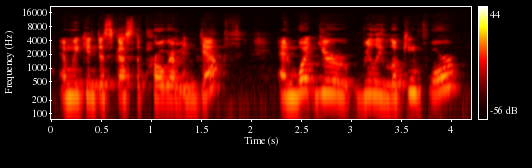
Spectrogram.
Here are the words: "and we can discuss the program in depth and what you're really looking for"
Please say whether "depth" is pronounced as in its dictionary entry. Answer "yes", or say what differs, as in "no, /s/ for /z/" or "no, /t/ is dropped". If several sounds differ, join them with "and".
yes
